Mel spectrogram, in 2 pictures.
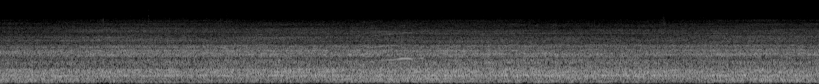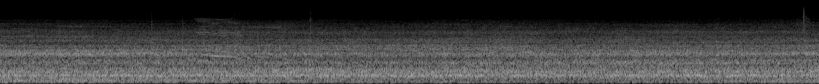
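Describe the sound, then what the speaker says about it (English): Airbus A300 taking off at night at DFW Airport, a steady loud roar of jet engines sustained throughout with broadband rumble and no talk. "A300 off to Ontario, California."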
